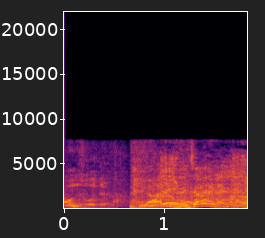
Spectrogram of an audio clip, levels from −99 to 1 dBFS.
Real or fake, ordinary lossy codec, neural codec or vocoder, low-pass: fake; none; codec, 16 kHz, 16 kbps, FreqCodec, smaller model; none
